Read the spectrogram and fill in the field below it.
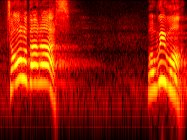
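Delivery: high, loud, smug proclamation; mocking selfish boast. Shown as a demonstration. Preacher to congregation, mocking the selfish creed in a loud, high crow. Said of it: "Don't look at me like that".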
